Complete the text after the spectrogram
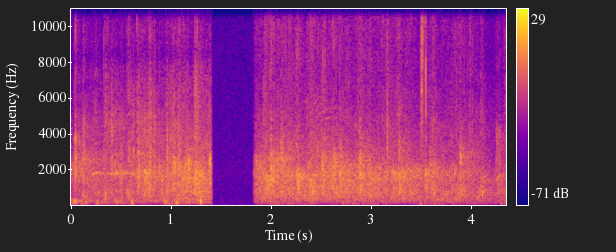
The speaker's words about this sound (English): So, would you uh, put your hands together and give him a warm welcome as he comes to the stage?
